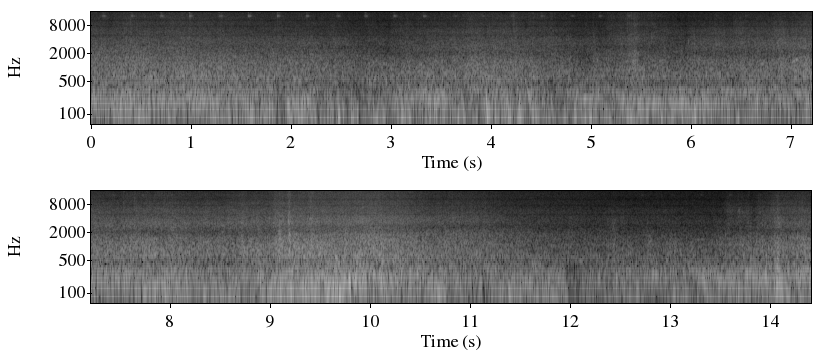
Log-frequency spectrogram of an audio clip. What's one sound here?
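Waves break and wash onto the shore close by.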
